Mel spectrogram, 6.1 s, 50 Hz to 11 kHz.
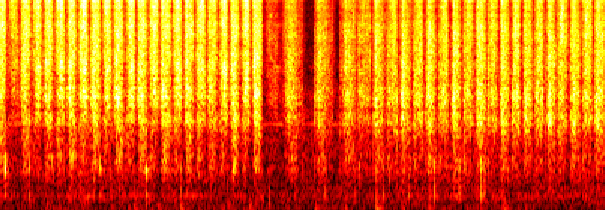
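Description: A dark brown leather clog-style shoe covered in soapy lather is scrubbed by hand with a wooden-handled horsehair brush, worked back and forth over the upper and strap. About 29 quick, bright, scratchy brush strokes follow in a steady rhythm, with a brief softer lull around the middle before the scrubbing resumes.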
